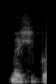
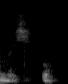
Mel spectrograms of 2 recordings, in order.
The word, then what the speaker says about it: México: en francés inglés y en cuántas lenguas más méxico se escribe con x esto tiene una razón de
